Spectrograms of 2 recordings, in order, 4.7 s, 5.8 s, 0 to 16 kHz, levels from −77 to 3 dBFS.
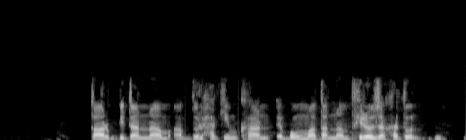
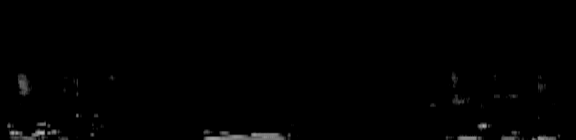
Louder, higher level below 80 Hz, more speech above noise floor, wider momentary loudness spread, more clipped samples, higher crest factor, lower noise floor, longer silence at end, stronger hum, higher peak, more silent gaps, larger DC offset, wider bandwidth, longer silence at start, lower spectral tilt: first, -19 LUFS vs -38 LUFS; first, -60 dBFS vs -78 dBFS; first, 55 dB vs 20 dB; second, 8 LU vs 21 LU; neither; about the same, 18 dB vs 20 dB; first, -74 dBFS vs -56 dBFS; about the same, 0.2 s vs 0.2 s; neither; first, -2 dBFS vs -20 dBFS; second, none vs 1.16-2.03 s, 2.98-4.23 s, 4.37-4.44 s; neither; about the same, 7.4 kHz vs 7.6 kHz; first, 0.9 s vs 0.1 s; about the same, -5.5 dB/octave vs -4.5 dB/octave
